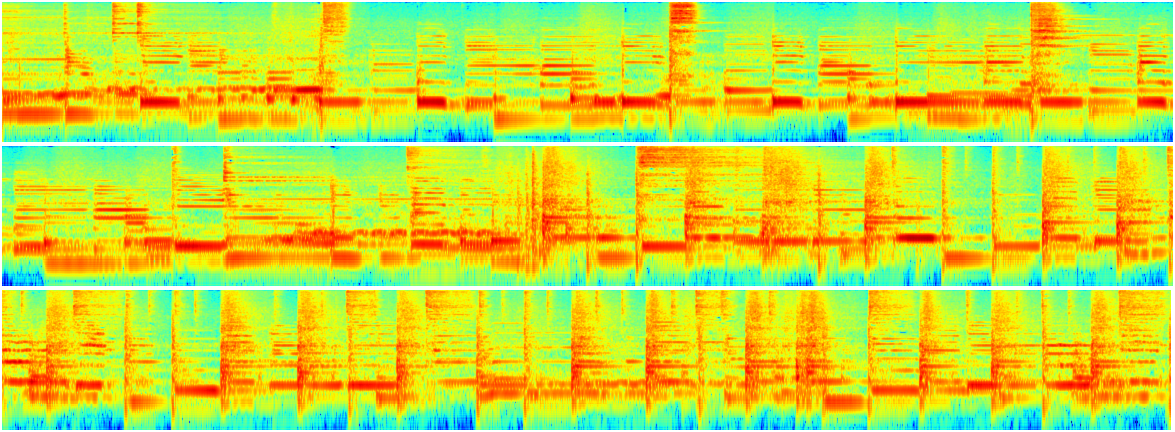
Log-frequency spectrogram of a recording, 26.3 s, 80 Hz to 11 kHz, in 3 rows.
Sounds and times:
Rock and roll: 0.0 - 26.3.

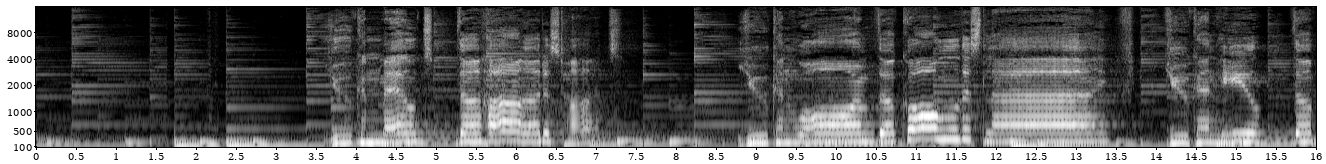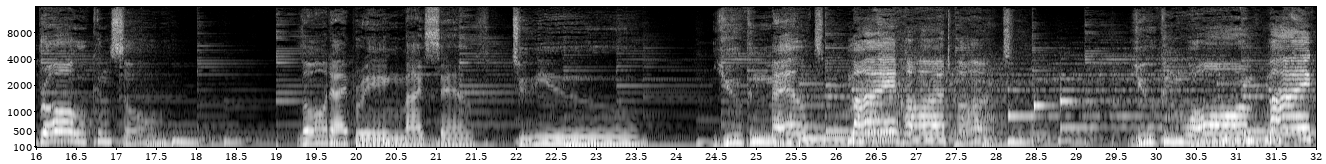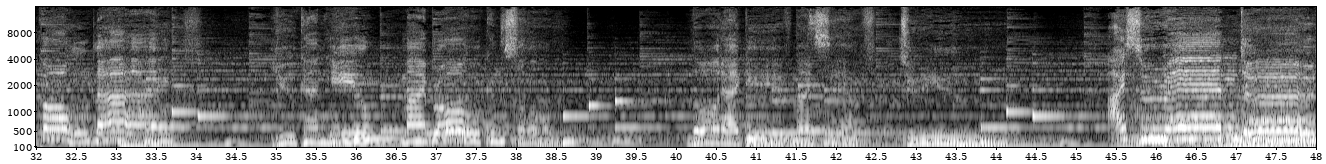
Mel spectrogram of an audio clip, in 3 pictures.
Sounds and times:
Music: 0.0 - 48.0.

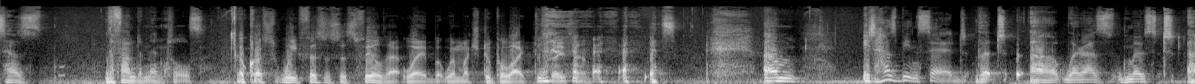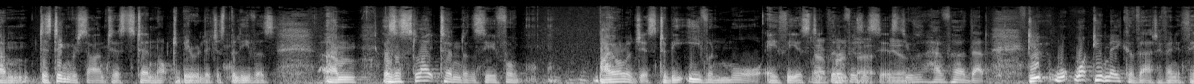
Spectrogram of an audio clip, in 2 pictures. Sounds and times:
Speech: 0.0 - 5.9, 8.6 - 23.8.

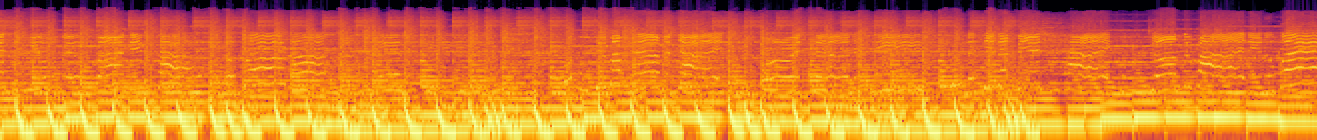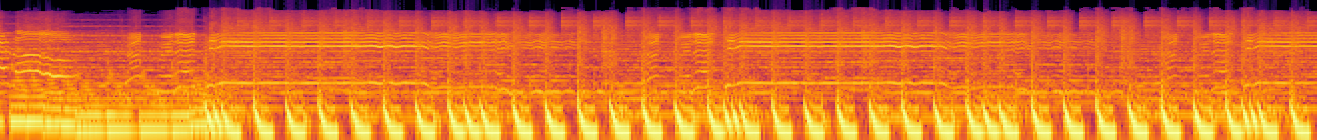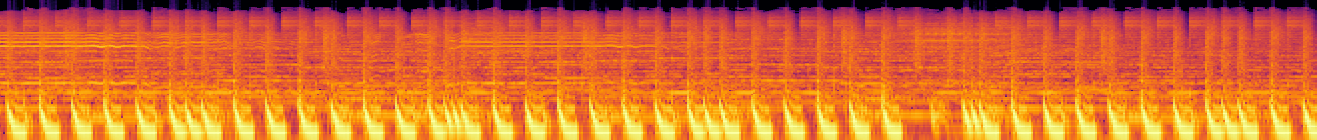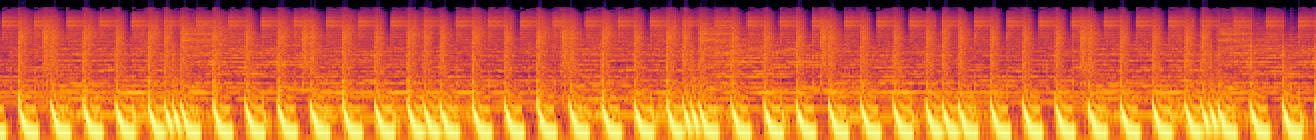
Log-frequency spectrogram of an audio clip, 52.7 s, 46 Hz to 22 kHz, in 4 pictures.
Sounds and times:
Electronic music: 0.0 - 52.6.

